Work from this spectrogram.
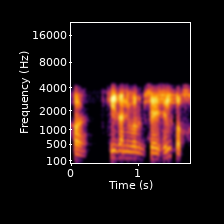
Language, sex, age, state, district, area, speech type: Assamese, male, 30-45, Assam, Charaideo, urban, conversation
